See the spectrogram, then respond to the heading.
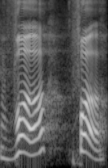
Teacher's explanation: बहुत सारे हैं ज फ लेकिन यहां मेन मैं बात करूंगी फ की ये दंतोष्ठ हैं। इनको बोलते टाइम आप दांत और होंठ का सहारा लेते हैं। · दांत और होंठ का सहारा लेकर जो बोले जाते हैं इन्हें कहा जाता है दंतोष्ठ। व और फ और दोनों में निचले होठ का आप सहारा लेते हैं जब ये साउंड क्रिएट करते हैं। दांत और ओष्ठ से बोले जाने वाले सिर्फ दो हैं।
